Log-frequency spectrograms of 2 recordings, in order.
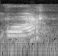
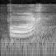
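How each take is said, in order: The two takes are said the same way.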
